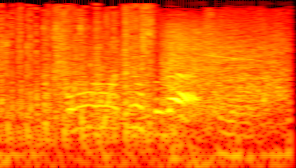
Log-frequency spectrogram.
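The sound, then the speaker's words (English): Ink guns firing in a video game played with a gamepad, a dense run of rapid, wet, splattering shots that stays steady and fairly loud throughout. “Your enemies are shooting ink as well. With regular guns, you can't really see bullets flying by.”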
